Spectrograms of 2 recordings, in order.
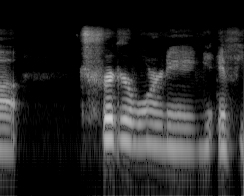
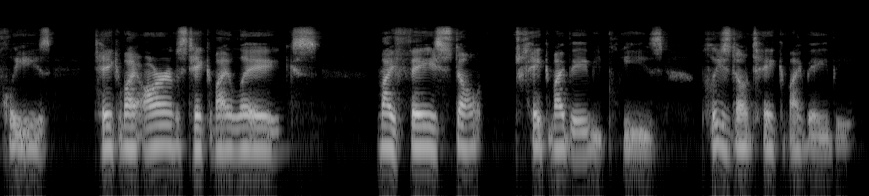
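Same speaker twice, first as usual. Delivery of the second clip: mock desperate pleading tone. Retelling a story of a woman attacked by a bear, imitating desperate begging. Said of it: "And she begs".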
